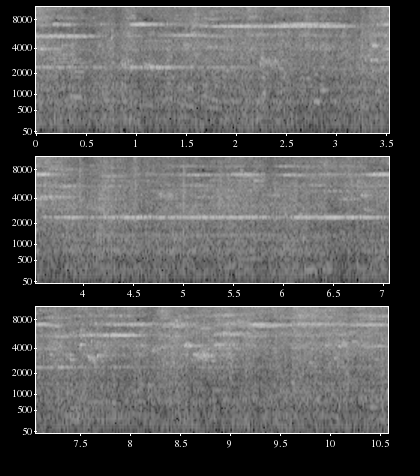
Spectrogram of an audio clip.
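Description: Rumble of the running narrow-gauge tourist train, with steel wheels squealing against the rails on a curve: thin high-pitched squeals that come and go.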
